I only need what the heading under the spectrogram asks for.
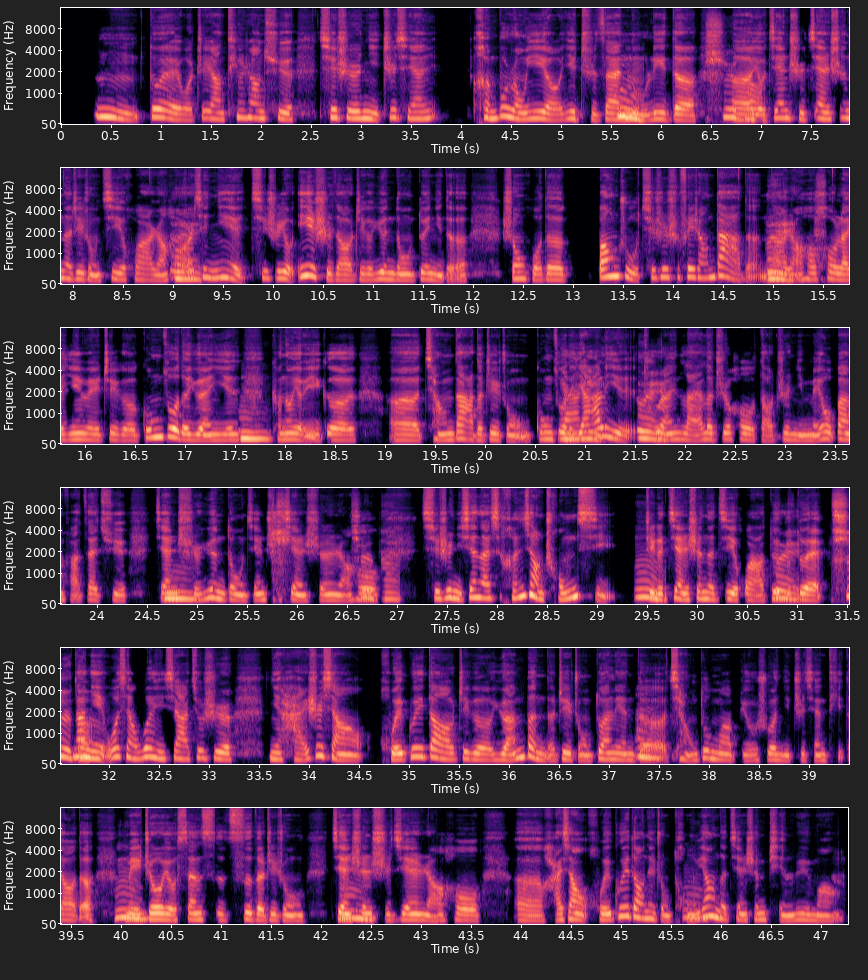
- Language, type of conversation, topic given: Chinese, advice, 难以坚持定期锻炼，常常半途而废
- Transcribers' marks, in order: none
